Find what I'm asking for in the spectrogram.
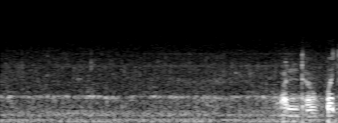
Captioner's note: liquids bubbling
